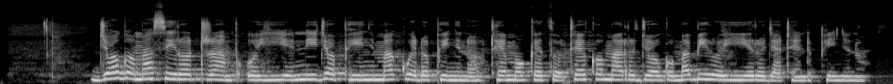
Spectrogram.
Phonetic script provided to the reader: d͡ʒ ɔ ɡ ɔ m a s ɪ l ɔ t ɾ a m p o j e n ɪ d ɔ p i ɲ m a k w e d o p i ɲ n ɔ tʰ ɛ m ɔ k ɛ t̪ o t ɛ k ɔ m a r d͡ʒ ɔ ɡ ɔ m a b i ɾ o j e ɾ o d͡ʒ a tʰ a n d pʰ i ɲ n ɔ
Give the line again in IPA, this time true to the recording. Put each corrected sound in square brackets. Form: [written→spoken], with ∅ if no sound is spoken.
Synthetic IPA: d͡ʒ ɔ ɡ ɔ m a s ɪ [l→ɾ] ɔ t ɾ a m p o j e n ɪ [d→d͡ʒ] ɔ p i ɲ m a k w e d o p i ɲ n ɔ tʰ ɛ m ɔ k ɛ t̪ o t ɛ k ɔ m a r d͡ʒ ɔ ɡ ɔ m a b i ɾ o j e ɾ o d͡ʒ a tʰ [a→ɛ] n d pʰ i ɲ n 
